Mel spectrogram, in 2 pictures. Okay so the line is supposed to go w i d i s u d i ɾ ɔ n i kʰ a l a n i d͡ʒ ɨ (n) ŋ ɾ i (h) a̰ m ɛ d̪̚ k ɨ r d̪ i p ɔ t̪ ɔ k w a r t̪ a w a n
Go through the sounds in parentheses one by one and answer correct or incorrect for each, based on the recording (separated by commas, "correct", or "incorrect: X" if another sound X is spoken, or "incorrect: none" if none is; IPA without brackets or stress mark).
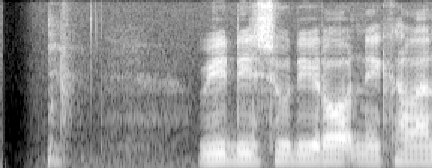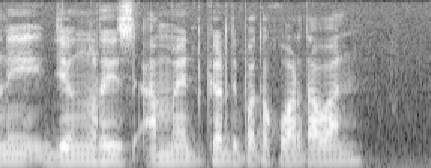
incorrect: none, incorrect: s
